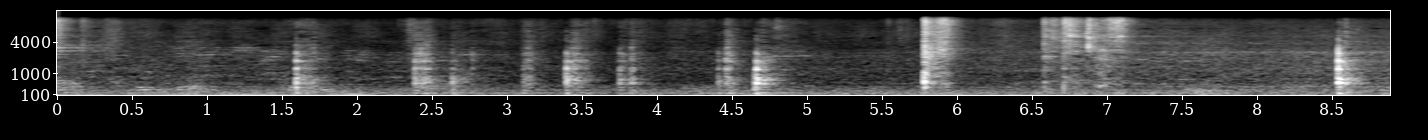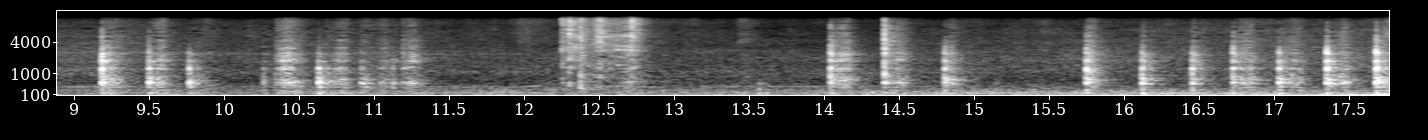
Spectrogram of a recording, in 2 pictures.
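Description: A metal spatula scrapes softly across frosting.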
